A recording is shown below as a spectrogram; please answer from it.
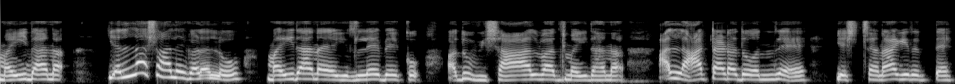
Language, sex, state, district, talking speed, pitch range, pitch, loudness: Kannada, female, Karnataka, Mysore, 90 wpm, 205-245 Hz, 220 Hz, -12 LUFS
